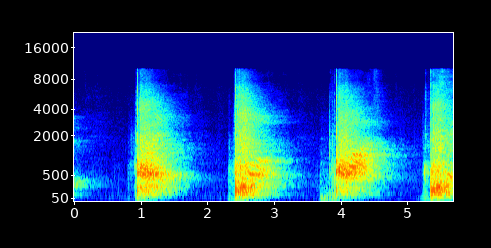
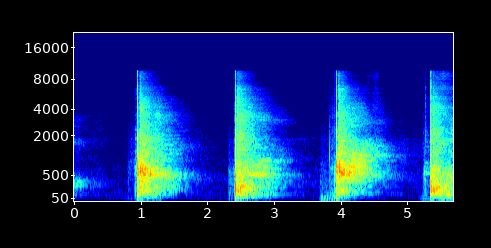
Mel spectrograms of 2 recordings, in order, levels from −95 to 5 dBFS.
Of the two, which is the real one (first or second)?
first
